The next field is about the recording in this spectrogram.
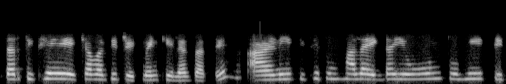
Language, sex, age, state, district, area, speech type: Marathi, female, 18-30, Maharashtra, Akola, urban, conversation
